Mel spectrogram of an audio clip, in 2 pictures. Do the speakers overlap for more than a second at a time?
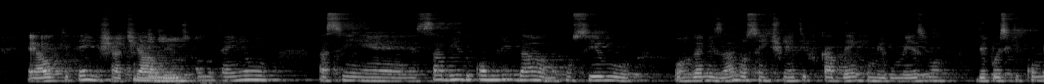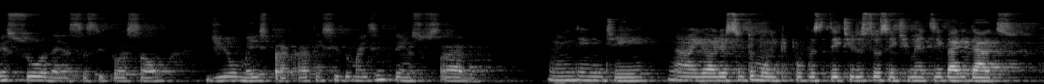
No

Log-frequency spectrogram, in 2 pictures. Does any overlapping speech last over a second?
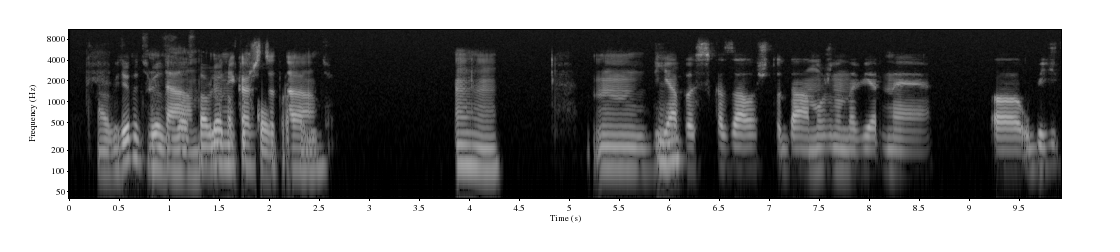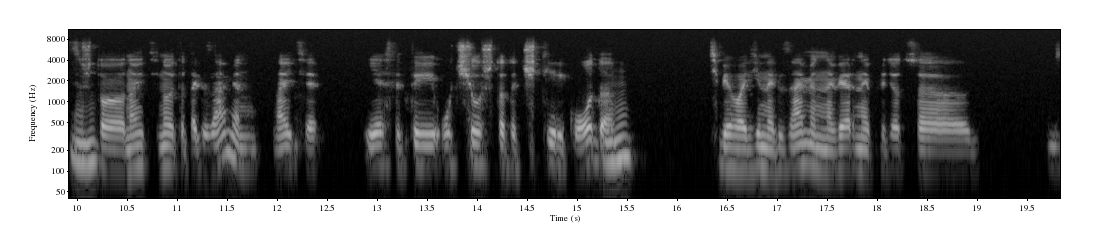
Yes, from 0.8 s

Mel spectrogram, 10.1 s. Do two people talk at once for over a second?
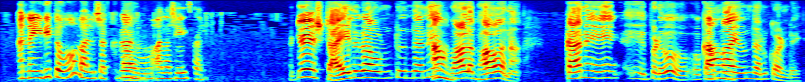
No

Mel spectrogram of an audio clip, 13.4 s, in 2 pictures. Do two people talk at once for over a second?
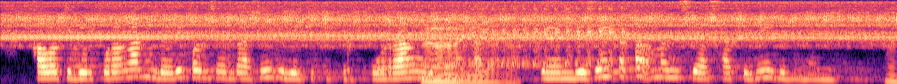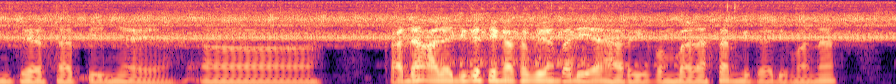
No

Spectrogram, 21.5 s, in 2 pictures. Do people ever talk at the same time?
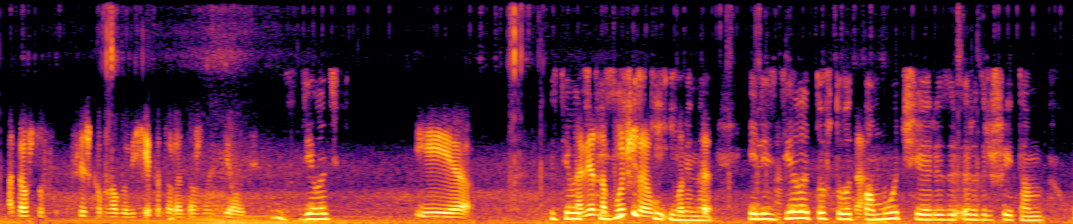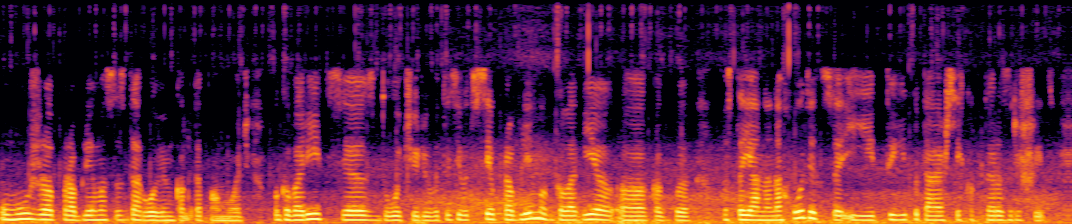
Yes, from 5.8 s

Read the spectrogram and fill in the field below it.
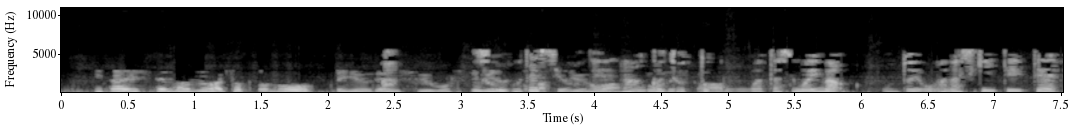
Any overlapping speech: Yes, from 3.1 s

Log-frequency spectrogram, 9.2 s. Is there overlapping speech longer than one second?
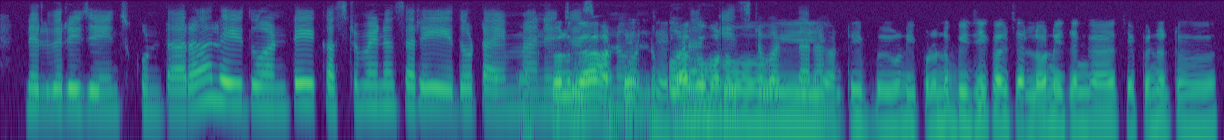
Yes, from 3.9 s

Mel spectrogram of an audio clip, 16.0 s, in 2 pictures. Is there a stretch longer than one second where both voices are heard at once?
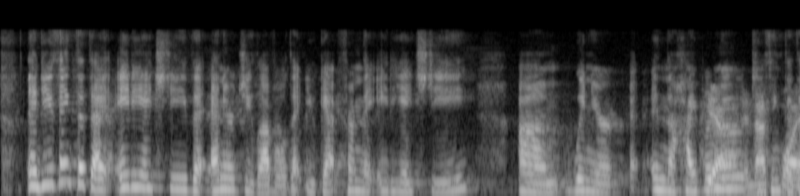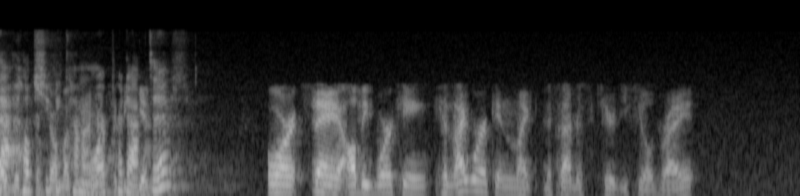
Yes, from 7.0 s

